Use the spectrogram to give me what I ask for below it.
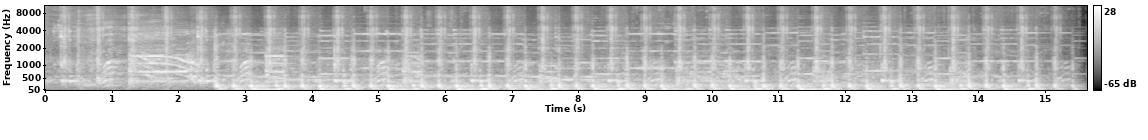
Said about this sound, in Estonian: Muusik juba läks käima ja tantsijad siis praegu teevad kergeid kummardusi publikule ja esimesed tantsusammud on juba tehtud.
